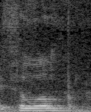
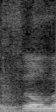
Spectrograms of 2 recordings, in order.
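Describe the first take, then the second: First: The word is said with an imitated foreign accent. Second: The word is said in a plain standard way. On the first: This copies another person's habit of speech. "you start pronouncing words like he does" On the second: This is the ordinary way to say it. "You don't say film anymore"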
